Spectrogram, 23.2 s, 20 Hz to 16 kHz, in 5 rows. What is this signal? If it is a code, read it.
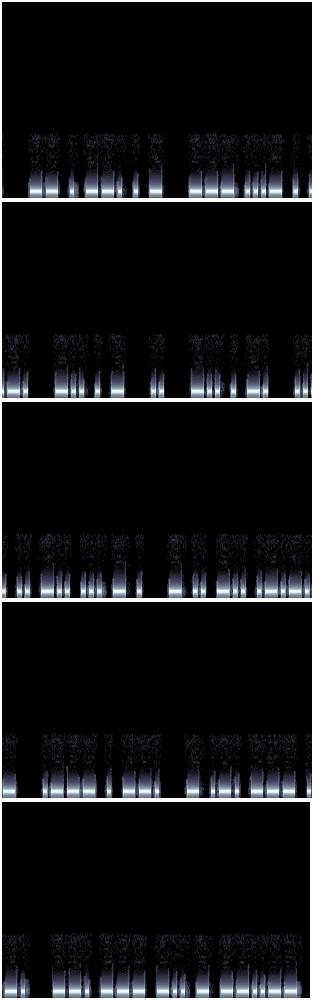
Morse code, heard as a keyed tone, about 20 wpm, 600 Hz. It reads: MEGET OVER DET I DEN SIDSTE TID. JEG TROR GODT,
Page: Ferie 20 wpm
